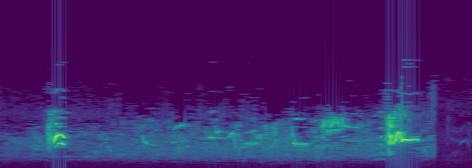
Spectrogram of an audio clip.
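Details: Eurasian siskin, a winter visitor to Korea: a low murmur of many twittering birds, punctuated by two louder squeaky calls near the start and end.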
